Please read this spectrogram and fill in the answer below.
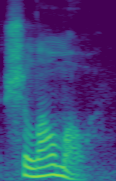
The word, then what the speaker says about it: Shlomo: His son, we call him Solomon, but that's not how his name is pronounced in the original language. It is Shlomo.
